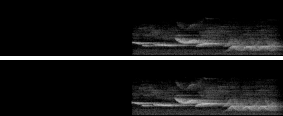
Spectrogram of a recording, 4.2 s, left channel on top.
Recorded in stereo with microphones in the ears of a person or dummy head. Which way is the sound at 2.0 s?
60° right (ahead or behind).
